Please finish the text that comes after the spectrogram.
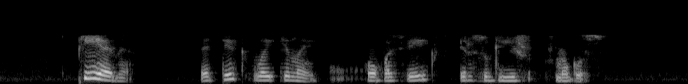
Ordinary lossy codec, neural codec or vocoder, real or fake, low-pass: AAC, 16 kbps; codec, 16 kHz, 16 kbps, FunCodec, trained on LibriTTS, 50 frames a second; fake; 7.2 kHz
